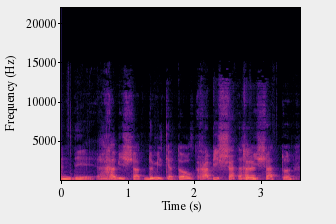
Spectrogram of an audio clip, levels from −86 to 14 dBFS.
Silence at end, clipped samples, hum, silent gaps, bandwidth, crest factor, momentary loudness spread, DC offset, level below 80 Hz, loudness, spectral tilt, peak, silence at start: 0 s; under 0.1%; none; none; 13.5 kHz; 16 dB; 4 LU; under 0.1%; -72 dBFS; -24 LUFS; -5 dB/octave; -8 dBFS; 0 s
